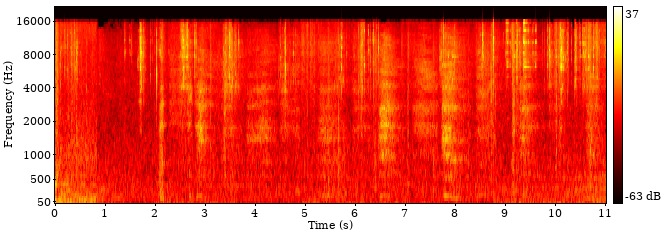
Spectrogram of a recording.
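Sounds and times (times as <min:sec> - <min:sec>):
metal climbing gear jangling: 0:01.4 - 0:11.0.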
